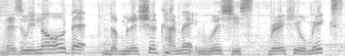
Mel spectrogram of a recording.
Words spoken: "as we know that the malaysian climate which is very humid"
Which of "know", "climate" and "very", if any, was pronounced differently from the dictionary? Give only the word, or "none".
climate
